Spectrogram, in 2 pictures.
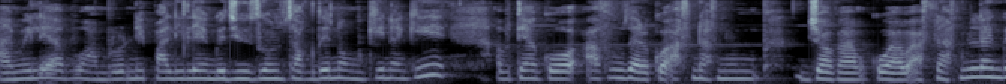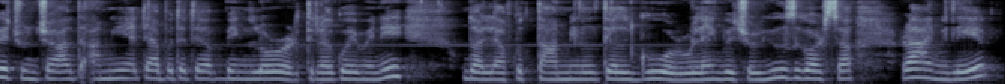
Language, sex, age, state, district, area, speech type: Nepali, female, 18-30, West Bengal, Jalpaiguri, urban, spontaneous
